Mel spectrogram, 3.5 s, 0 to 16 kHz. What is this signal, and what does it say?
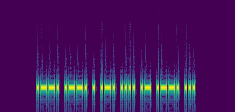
Morse code, heard as a keyed tone, about 40 wpm, 700 Hz. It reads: P PERHAPS
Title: Sentences from Top 1100 Words - New Word Drill Alt - 40wpm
